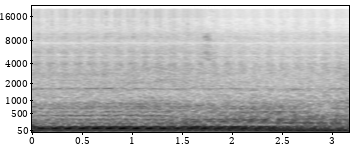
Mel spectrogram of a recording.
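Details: Abandoned Pontiac GTO project car, first run after revival, not yet warm: steady even low rumble at 870 rpm idle, 45 psi oil pressure, lifters quieting down, smooth regular pulses, no knocks or misses, quieter than expected; normal idle.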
